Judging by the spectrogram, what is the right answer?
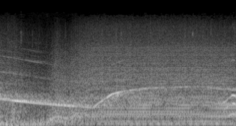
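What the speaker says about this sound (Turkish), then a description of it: "Siren sesi geliyor." A police siren wails with rising and falling tones over steady car engine and road noise, loud and fairly close, no voices.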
